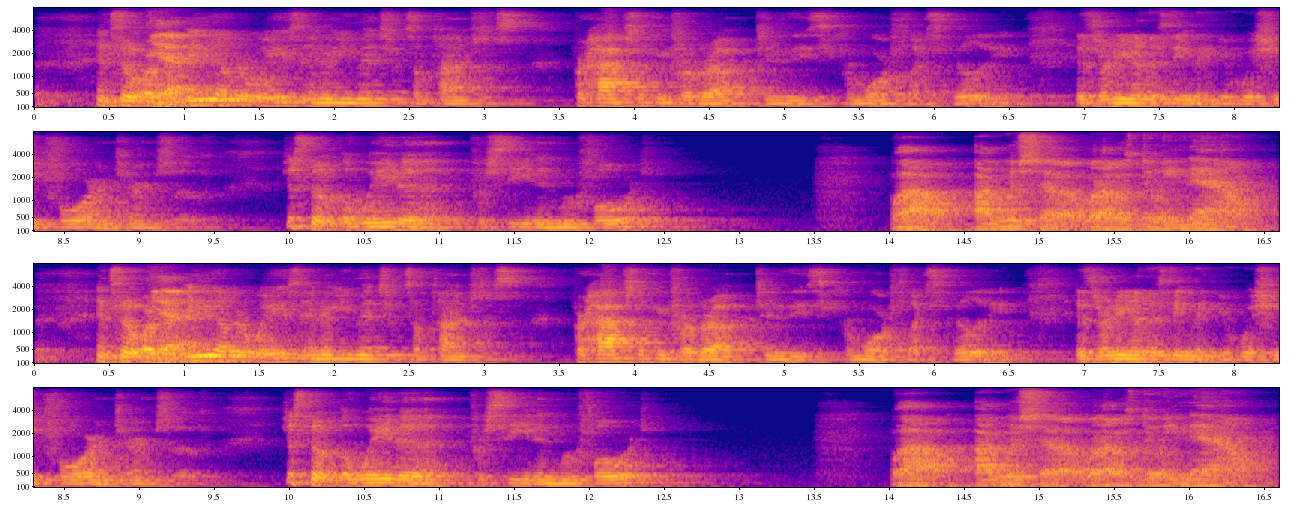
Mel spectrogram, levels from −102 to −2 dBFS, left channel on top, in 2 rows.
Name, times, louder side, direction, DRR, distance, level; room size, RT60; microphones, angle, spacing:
voice 1, 0.2-3.2 3.6-9.4 10.0-12.3, right 2 dB, 25° right, -1 dB, 0.4 m, -22 dB
voice 2, 14.0-16.4, left 1 dB, 35° left, -2 dB, 1.0 m, -23 dB
3.6 x 3.1 x 3.6 m, 1.0 s
head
